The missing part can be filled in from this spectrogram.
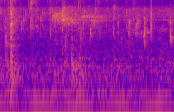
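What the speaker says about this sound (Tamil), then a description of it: "அந்த இறாலை இப்போ போட்டுக்கிறேன்" Prawns dropped into a hot pan for a Malaysian-style dish sizzle and spit steadily, with small clicks and a low kitchen hum underneath.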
